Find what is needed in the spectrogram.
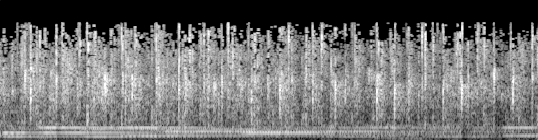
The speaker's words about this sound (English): Can we give the Lord a hand clap? Czy możemy oddać chwałę Bogu przez ten czas?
